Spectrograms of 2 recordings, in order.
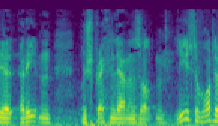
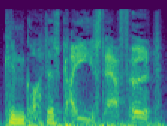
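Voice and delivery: mock pious claim, lower, softer and slow; smug self-assurance; 7 semitones lower, 4 dB quieter, much slower than usual. Preacher mimics a complacent believer's claim in a mock-smug voice. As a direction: imitate a smug believer, drawn out. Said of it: "Hast du die richtige Meinung".

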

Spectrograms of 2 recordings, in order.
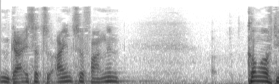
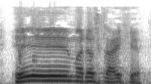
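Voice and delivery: loud, slow, fed-up outburst; exasperated outburst; 4 semitones higher, 7 dB louder, slower than usual. Real, not acted. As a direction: drag it out in exasperation. Exasperated preacher. (laut und gedehnt genervt)

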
